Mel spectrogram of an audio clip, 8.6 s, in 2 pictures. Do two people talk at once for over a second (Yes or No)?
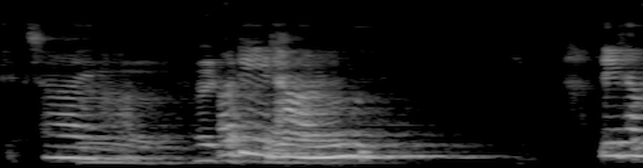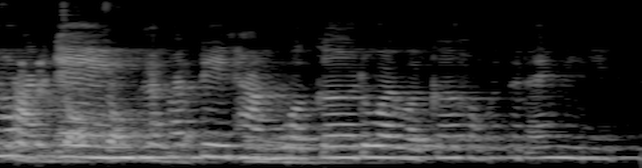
Yes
